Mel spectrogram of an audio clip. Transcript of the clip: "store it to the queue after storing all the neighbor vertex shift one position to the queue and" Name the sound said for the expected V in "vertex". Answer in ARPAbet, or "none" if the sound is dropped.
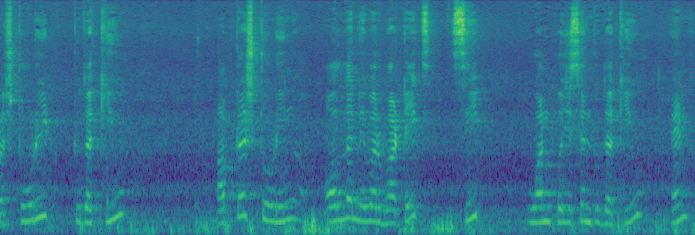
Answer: B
